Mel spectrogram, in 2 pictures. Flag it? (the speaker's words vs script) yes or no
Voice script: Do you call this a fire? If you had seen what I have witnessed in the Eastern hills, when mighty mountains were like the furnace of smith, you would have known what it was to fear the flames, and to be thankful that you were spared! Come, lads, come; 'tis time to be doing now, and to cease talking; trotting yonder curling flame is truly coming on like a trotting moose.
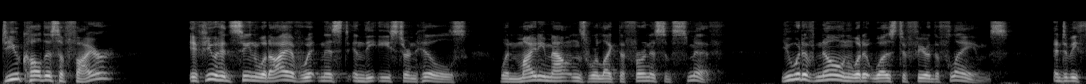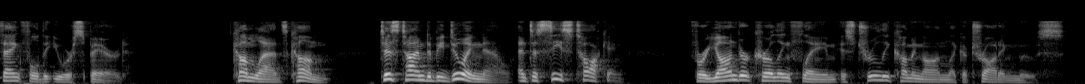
yes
